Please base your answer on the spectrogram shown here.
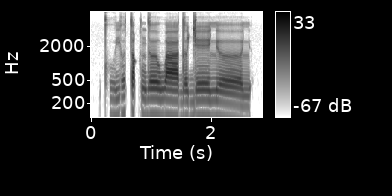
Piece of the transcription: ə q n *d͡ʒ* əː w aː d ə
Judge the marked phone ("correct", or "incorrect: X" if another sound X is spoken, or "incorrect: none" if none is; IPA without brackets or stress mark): incorrect: d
